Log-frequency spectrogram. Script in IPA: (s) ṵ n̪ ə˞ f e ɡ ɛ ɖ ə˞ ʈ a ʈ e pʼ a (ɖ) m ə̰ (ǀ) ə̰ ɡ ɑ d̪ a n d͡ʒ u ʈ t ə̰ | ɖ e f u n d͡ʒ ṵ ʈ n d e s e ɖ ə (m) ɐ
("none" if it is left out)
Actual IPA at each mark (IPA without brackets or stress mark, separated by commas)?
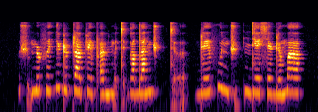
ʃ, ɖ, t, m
